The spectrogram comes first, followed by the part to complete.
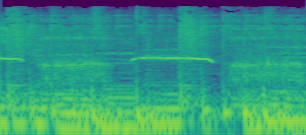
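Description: Cartoon snoring from a sleeping character: a snorting inhale followed by a high, steady whistle on the exhale, the whistle sounding twice, over background music.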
